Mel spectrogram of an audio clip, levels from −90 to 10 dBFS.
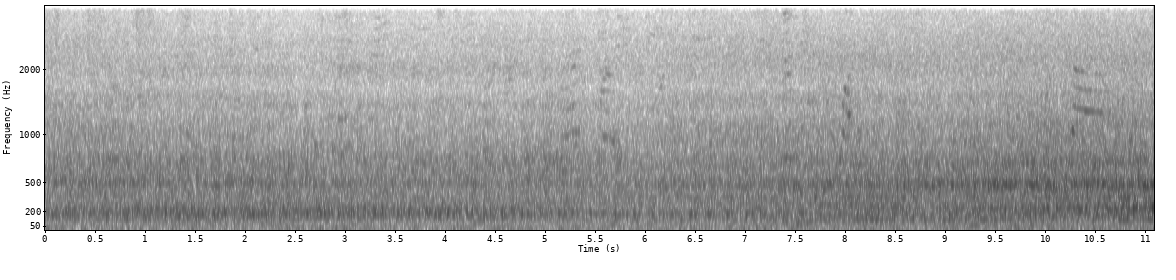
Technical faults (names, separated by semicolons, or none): none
